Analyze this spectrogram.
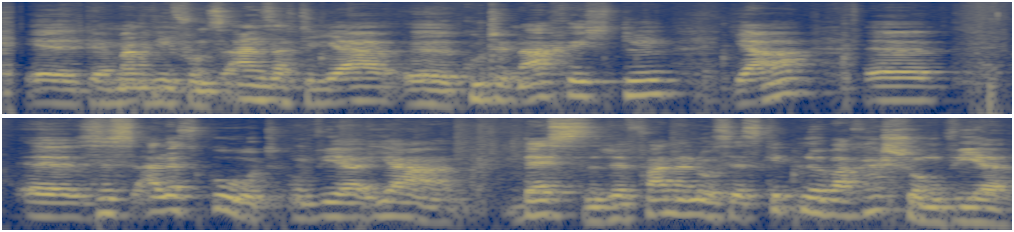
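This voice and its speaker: A man talks at a fairly slow pace and medium pitch, with ordinary pitch variation and very even loudness. Audible room echo and noticeable background noise fill the recording. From Germany, child of Spanish guest workers. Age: 40s. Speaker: father via surrogacy. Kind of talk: interview. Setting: at home.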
